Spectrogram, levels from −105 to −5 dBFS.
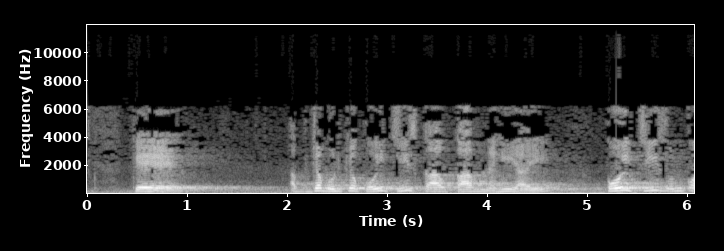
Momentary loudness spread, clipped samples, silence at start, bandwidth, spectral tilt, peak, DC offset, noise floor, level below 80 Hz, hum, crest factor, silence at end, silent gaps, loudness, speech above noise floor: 19 LU; under 0.1%; 0.05 s; 6.6 kHz; -7 dB/octave; 0 dBFS; under 0.1%; -38 dBFS; -42 dBFS; none; 18 dB; 0 s; none; -17 LUFS; 22 dB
